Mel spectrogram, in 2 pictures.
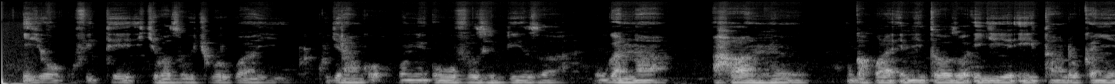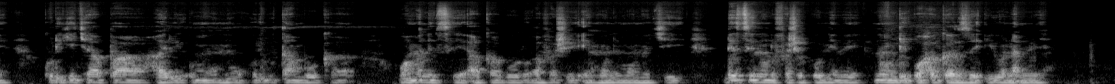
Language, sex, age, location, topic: Kinyarwanda, female, 18-24, Huye, health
